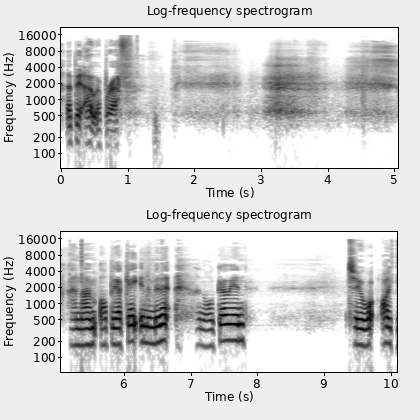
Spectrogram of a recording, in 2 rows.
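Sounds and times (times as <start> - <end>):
woman breathing heavily: 1.3 - 5.2, 8.0 - 9.4.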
